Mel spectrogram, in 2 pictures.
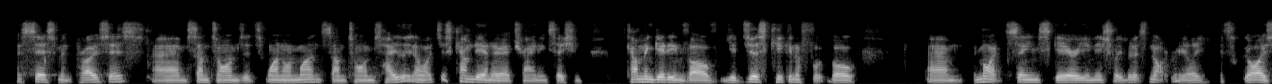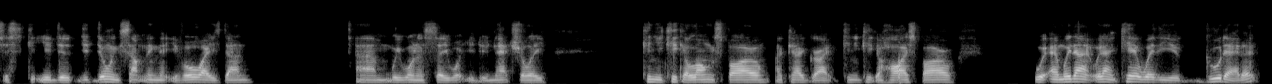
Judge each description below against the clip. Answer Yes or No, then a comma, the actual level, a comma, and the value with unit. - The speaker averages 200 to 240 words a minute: Yes, fast, 205 wpm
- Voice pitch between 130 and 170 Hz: No, low, 105 Hz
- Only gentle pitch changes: Yes, narrow, 2.0 semitones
